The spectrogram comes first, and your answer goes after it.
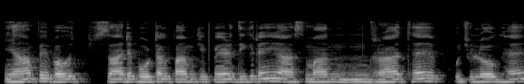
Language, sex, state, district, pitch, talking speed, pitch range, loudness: Hindi, male, Chhattisgarh, Balrampur, 120 Hz, 195 wpm, 120-125 Hz, -26 LUFS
